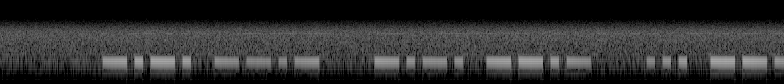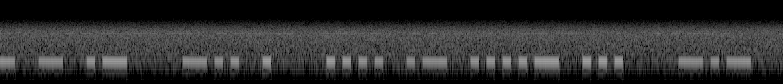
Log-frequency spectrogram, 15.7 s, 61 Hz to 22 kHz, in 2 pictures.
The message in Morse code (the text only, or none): CQ CQ SOTA DE HA4S K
